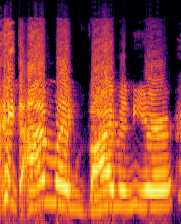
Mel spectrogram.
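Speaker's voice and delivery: high, loud, laughing through it; laughing playfully. Real, not acted. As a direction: giggle while insisting you're vibing. Laughing after joke outburst.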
